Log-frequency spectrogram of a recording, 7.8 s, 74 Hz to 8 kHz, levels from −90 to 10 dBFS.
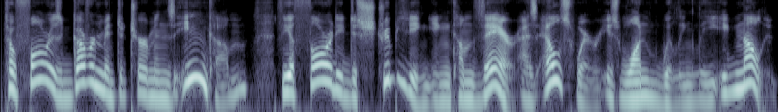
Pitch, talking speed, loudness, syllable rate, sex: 165 Hz, 130 wpm, -17 LUFS, 5.8 syllables/s, male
